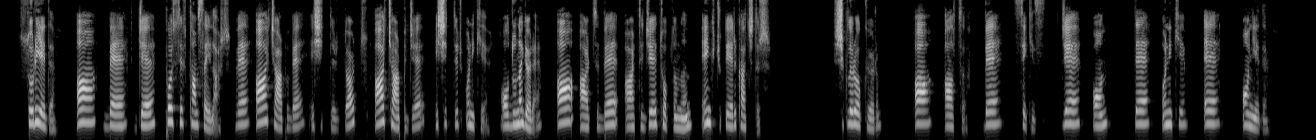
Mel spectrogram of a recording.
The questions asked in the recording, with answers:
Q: A, B, C pozitif tam sayılar ve A çarpı B eşittir 4, A çarpı C eşittir 12 olduğuna göre A artı B artı C toplamının en küçük değeri kaçtır?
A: Doğru cevap B şıkkı.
